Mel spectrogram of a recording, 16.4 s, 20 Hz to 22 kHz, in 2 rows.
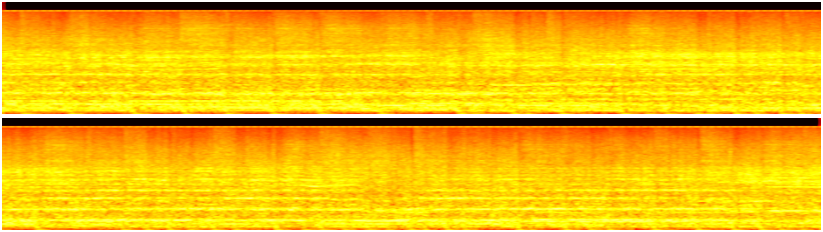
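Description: A live rock band playing loud, dense music with electric guitar and bass guitar, recorded on a Hi8 camcorder's microphone. The held notes sustain, with no breaks.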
